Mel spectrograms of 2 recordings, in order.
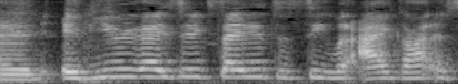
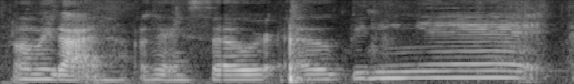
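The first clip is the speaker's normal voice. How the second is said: ordinary talk, nothing marked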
